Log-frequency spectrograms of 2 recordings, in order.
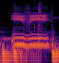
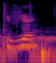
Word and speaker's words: Ivie: Anybody who calls me Ivie, Evie, no. Even Ivie, no. This is how you say it. Ivie. Ivie. And I'm not being extra. That's how you say it. That's how you say it. It's an Edo name.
